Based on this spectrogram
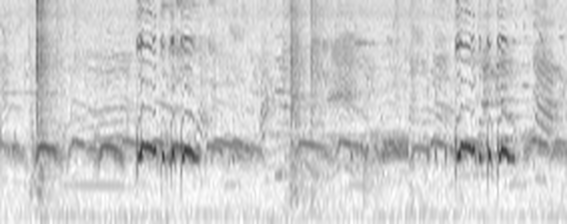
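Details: Local Indonesian zebra doves sing in a lure recording meant to provoke other doves to answer. A steady bed of overlapping soft cooing is broken twice by louder, bubbling, trilled coo phrases, with a few brief clicks.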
